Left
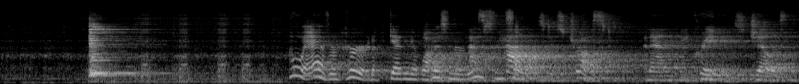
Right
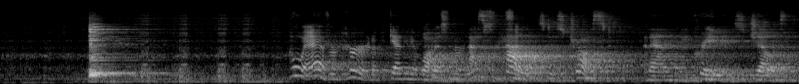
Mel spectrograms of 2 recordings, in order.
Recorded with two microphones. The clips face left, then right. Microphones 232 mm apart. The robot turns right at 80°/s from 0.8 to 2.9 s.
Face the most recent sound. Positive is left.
turn(degrees=0)  # may be behind; listen again after turning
